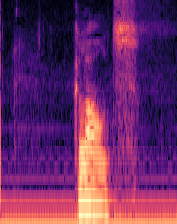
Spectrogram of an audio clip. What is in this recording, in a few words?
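"klant", Dutch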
